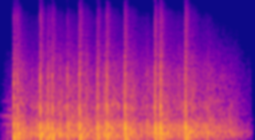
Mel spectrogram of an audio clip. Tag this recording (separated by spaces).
firecrackers bomb firework fire fire-works rockets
